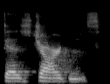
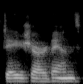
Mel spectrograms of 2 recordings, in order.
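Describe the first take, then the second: First: The name is said with English pronunciation. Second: The name is said with French pronunciation.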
